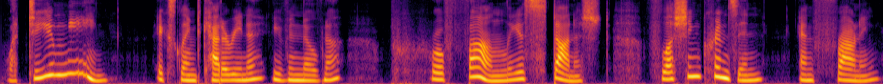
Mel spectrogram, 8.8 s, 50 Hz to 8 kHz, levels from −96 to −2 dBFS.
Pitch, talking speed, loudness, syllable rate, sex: 235 Hz, 90 wpm, -17 LUFS, 4.1 syllables/s, female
